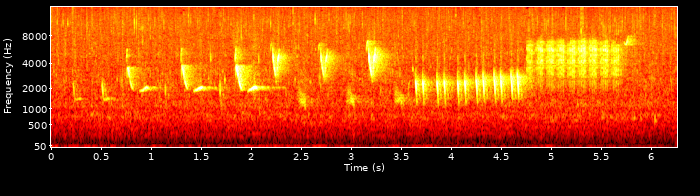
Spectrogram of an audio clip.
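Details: Common nightingale singing rich phrases: descending whistled slurs building louder, a stuttering rattle of quick notes, then a high grating buzz closing the strophe.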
